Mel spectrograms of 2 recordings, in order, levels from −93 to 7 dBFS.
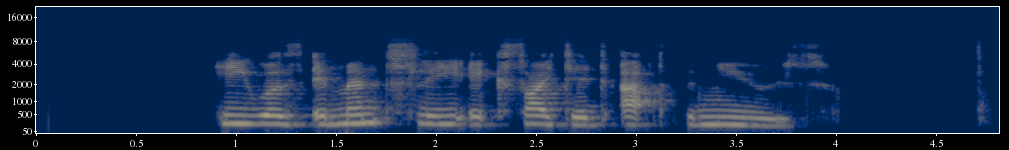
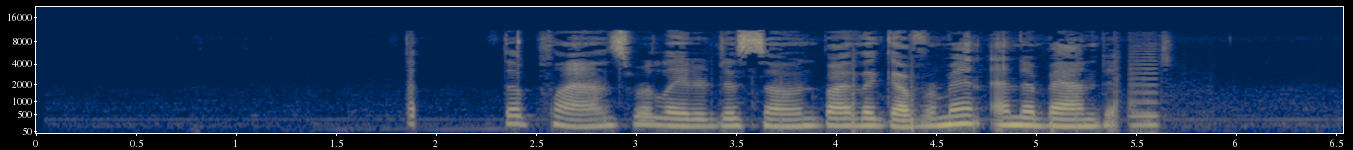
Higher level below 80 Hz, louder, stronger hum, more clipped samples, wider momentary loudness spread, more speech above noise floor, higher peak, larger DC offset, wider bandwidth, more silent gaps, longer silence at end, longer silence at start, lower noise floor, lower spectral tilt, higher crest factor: second, -86 dBFS vs -66 dBFS; second, -38 LUFS vs -28 LUFS; neither; neither; second, 8 LU vs 15 LU; first, over 52 dB vs 43 dB; second, -20 dBFS vs -10 dBFS; neither; second, 8.8 kHz vs 11.5 kHz; neither; about the same, 0.85 s vs 0.9 s; second, 0.9 s vs 1.85 s; first, under -90 dBFS vs -72 dBFS; about the same, -4 dB/octave vs -4 dB/octave; about the same, 20 dB vs 20 dB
